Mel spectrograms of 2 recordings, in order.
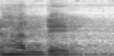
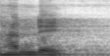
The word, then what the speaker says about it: Hyundai: bikin Honda dia bikin handundai ya ya Hyundai saya tahu bahasanya dibacanya hundai ya Apa saja Jepang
